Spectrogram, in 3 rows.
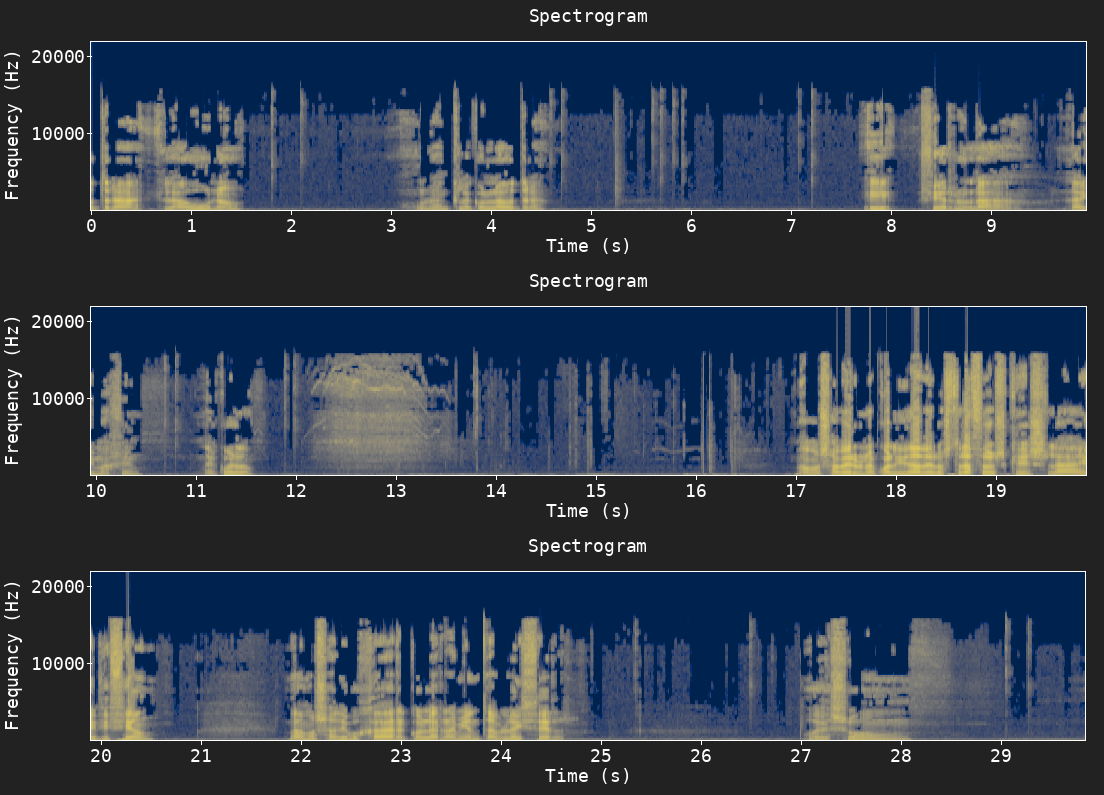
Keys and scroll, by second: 16.3 ctrl+r.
